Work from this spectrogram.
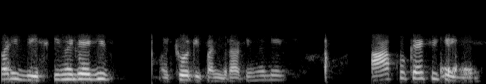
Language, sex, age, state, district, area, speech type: Hindi, female, 60+, Madhya Pradesh, Jabalpur, urban, conversation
